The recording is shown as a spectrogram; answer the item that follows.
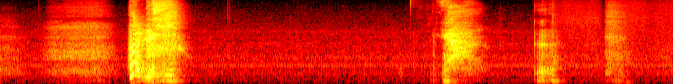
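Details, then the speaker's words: Sharp, forceful sneeze after a quick indrawn breath, then softer breathy sounds, from an adult woman with a cold (sore throat, stuffy nose, coughing). "yeah sneezing I knew he was going to sneeze on camera putting on this video I'm like I'm not going to sneeze I'm not going to sneeze but no I sneezed and it sucks"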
